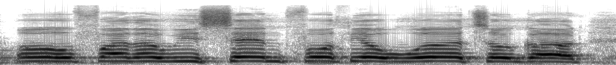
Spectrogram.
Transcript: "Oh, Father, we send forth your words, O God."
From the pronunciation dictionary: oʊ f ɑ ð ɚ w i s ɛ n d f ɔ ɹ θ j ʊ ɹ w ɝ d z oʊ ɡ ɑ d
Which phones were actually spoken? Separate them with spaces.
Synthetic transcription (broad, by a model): oʊ f ɑ ð ɚ w i s ɛ n d f ɔ ɹ θ j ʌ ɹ w ɝ d z oʊ ɡ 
